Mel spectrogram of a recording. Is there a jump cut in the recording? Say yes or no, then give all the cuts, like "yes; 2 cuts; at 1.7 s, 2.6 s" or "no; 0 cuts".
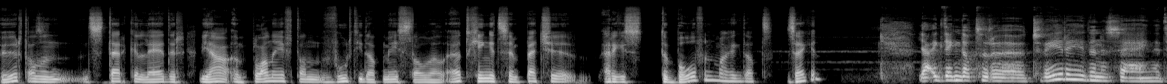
yes; 2 cuts; at 1.9 s, 7.8 s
